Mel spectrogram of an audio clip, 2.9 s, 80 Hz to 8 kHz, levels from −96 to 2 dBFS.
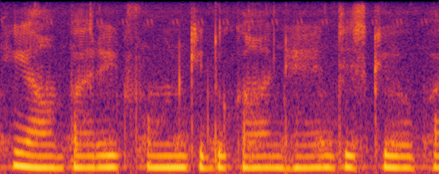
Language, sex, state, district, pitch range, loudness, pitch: Hindi, female, Punjab, Pathankot, 190-200 Hz, -16 LUFS, 195 Hz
